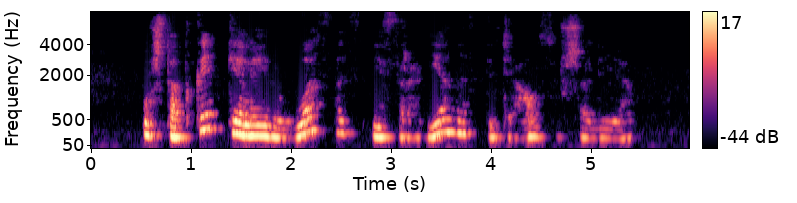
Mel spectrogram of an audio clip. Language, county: Lithuanian, Panevėžys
